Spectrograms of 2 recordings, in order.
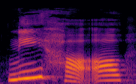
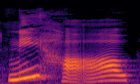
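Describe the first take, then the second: First: The first syllable has a rising tone. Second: The same.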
